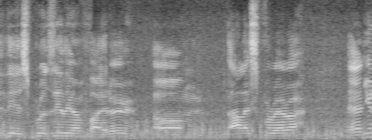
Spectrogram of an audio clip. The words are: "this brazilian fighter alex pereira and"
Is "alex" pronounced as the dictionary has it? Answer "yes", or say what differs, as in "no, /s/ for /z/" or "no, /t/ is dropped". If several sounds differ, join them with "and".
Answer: no, /k/ is dropped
